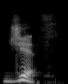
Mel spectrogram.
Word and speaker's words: GIF: in 2013 he told the new york times the oxford english dictionary accepts both pronunciations they are wrong it is a soft g pronounced jiff end of story end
